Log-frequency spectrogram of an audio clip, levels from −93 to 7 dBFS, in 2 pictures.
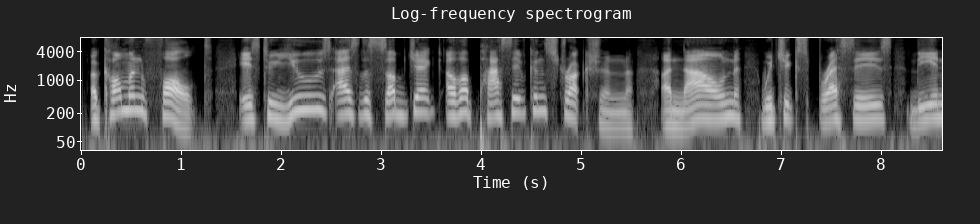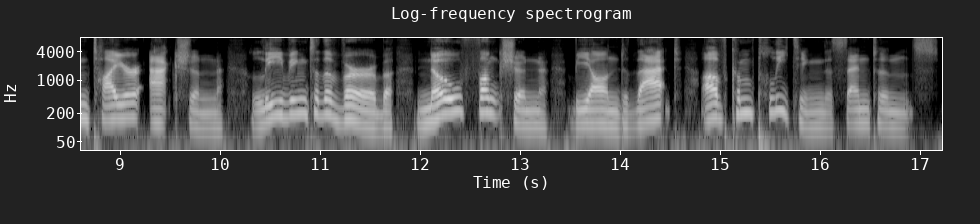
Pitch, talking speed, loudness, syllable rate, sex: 150 Hz, 110 wpm, -22 LUFS, 3.3 syllables/s, male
